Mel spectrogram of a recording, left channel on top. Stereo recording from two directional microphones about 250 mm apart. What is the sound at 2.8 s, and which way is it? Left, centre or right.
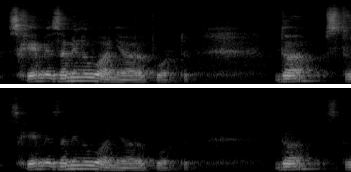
Speech, centre.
